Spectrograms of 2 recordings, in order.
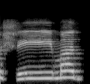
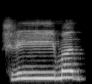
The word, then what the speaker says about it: श्रीमद्: तो सही उच्चारण क्या है? श्रीमद् भगवत गीता बट कभी-कभी गलती से डिवोटीज बोलते थे श्रीमद भगवत गीता ना द पूरा नहीं है द हलंत द आधा तो आधा ही उच्चारण करना है हमने अथ द्वादशोध्याय अब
